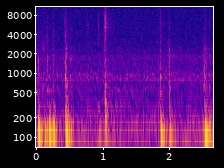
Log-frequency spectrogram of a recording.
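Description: Light, irregular keystrokes on a computer keyboard, clicking close and soft in short clusters with brief pauses between them, with no voices.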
